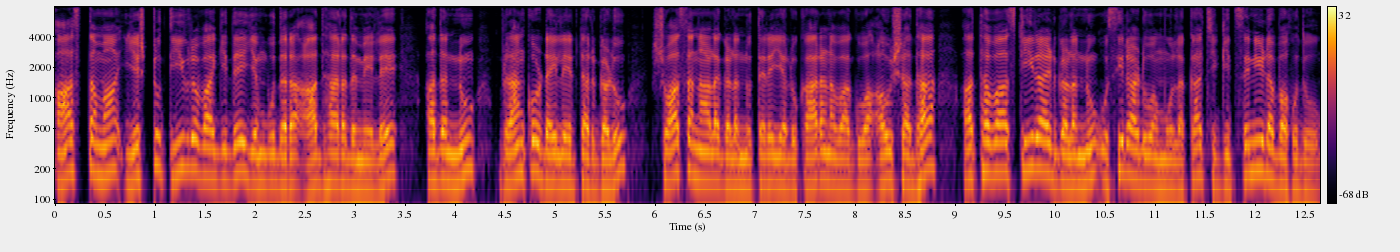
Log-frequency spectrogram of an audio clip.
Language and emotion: Kannada, neutral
